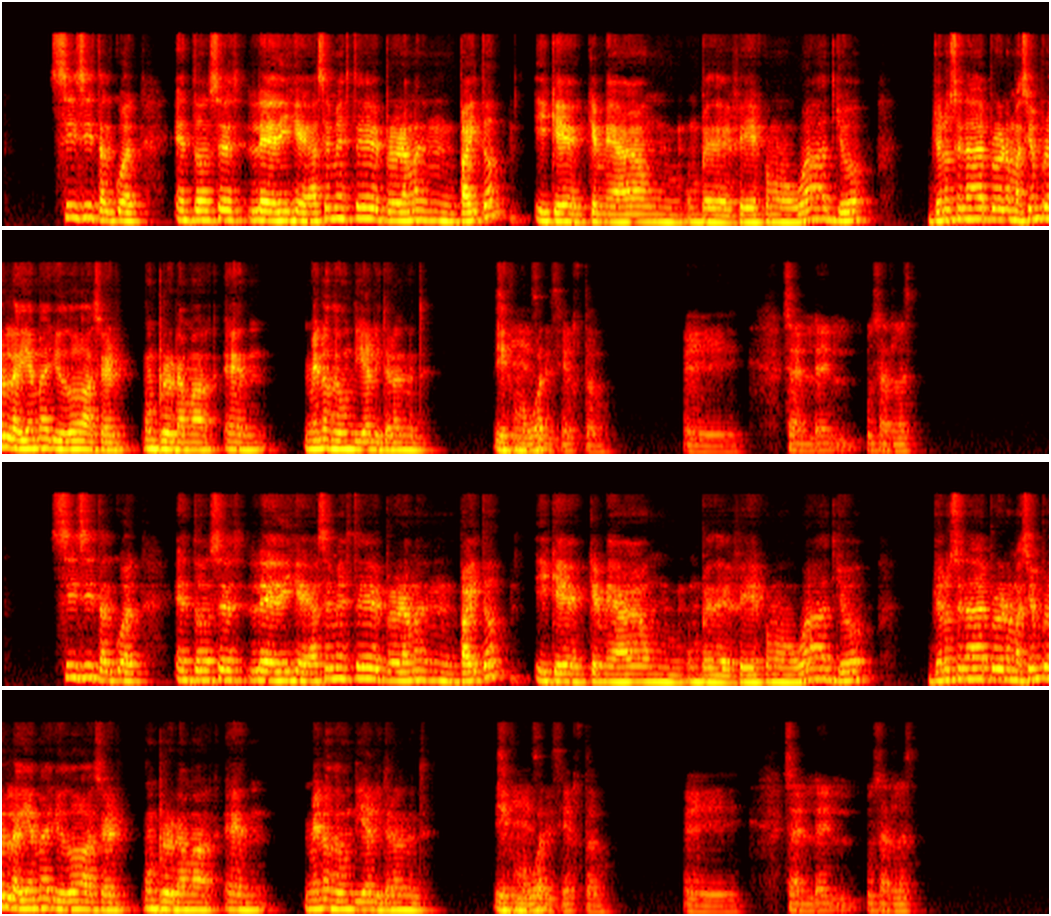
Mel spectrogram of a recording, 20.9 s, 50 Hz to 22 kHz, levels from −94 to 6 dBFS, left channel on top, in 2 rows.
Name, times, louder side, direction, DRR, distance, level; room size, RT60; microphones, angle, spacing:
voice 1, 0.5-5.0 5.3-8.6 9.3-13.0 13.5-14.7 15.4-15.9, left 2 dB, 50° left, 0.7 m, -24 dB
voice 2, 15.5-16.5 17.3-19.5, equal, 85° left, 1.2 m, -39 dB
4.5 x 2.1 x 2.6 m
head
